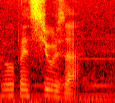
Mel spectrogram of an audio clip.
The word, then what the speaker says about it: openSUSE: Wait, it is pronounced open , right? Alright, so it is in fact pronounced like open .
